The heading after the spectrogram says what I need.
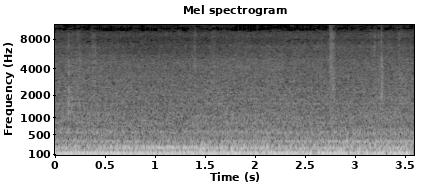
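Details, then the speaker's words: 2002 Dodge Ram 2500 utility truck, 5.9 L gas V8, automatic, 999,000 original miles stated, running almost an hour: deep, even V8 burble idling smoothly with no knocks, misses or surging. "and you can hear it idling nice and smooth"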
